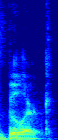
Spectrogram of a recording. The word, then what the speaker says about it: Bulwark: So if you see W-A-R-K, that is always Urk. – Urk. – You don't pronounce Southern. That W and it's Urk. So like another one would be, have you ever seen Bulwark? – I don't think so.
